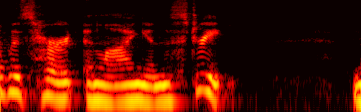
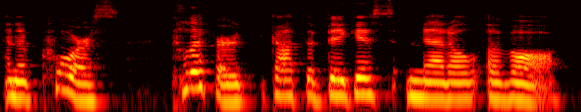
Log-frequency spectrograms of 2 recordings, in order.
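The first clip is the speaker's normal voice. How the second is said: usual speaking voice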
